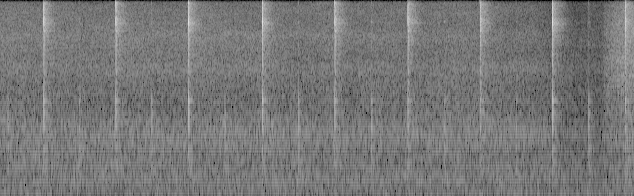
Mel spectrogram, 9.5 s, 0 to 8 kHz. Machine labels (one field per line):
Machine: valve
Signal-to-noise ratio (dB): 6 dB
